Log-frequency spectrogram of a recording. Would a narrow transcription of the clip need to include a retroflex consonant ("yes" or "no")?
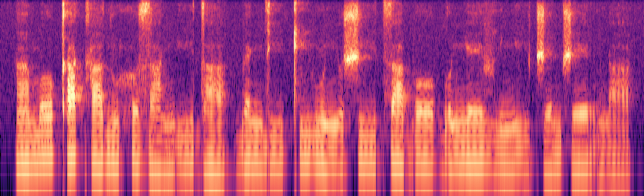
no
